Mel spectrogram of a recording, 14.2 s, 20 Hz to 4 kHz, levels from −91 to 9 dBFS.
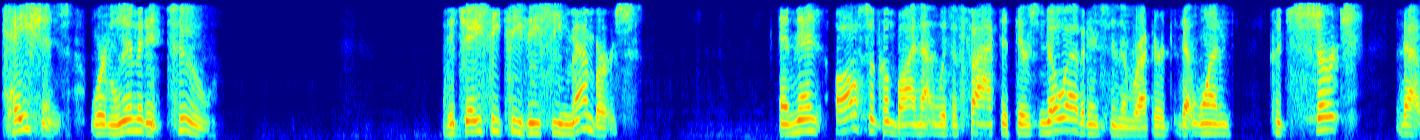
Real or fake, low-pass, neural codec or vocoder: fake; 3.6 kHz; codec, 16 kHz, 8 kbps, FreqCodec, smaller model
